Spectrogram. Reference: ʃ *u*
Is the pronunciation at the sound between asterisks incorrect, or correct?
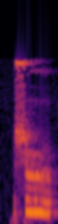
correct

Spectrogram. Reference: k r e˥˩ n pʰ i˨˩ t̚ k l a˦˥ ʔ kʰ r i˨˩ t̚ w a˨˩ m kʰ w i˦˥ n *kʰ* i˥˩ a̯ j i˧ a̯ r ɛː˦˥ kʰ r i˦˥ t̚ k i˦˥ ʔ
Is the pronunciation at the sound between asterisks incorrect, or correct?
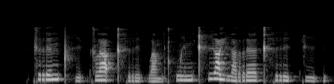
correct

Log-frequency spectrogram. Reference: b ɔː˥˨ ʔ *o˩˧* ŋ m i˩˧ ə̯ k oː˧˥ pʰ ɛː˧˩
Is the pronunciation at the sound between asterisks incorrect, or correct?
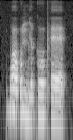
incorrect: o˥˨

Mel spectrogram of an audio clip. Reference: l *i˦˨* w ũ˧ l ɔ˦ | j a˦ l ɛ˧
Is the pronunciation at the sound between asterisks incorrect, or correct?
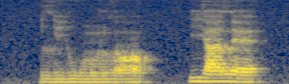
incorrect: i˧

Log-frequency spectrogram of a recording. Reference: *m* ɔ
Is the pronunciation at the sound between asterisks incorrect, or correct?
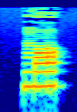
correct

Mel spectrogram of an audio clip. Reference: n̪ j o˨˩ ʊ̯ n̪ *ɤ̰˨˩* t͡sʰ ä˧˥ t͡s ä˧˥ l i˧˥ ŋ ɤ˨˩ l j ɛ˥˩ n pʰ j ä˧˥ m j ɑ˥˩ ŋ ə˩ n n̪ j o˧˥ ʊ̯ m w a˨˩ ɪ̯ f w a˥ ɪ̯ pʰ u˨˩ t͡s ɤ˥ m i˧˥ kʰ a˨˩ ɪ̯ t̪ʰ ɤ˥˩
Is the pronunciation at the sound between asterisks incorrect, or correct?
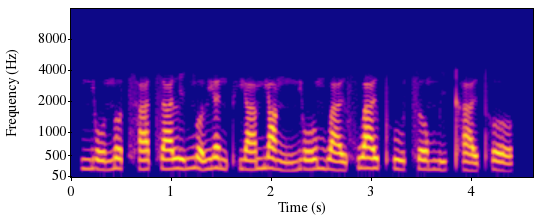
incorrect: ɤ˥˩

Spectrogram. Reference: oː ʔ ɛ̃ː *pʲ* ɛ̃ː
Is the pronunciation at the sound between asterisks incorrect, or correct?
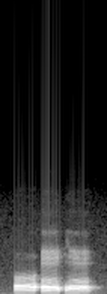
correct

